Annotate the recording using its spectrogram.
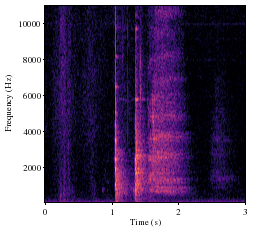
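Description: A young man drinks from a mug with gulping sounds.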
